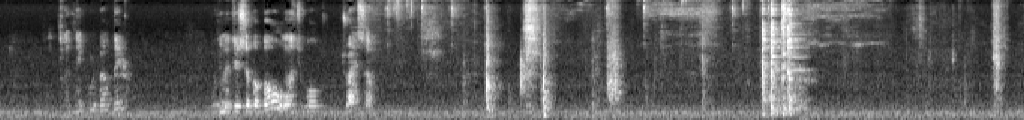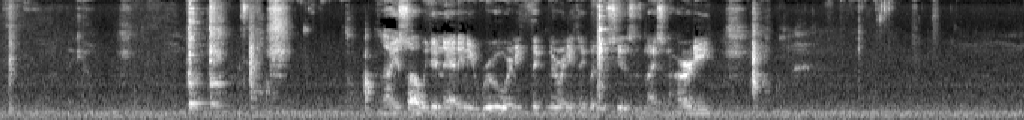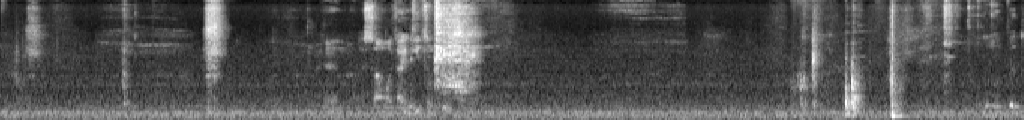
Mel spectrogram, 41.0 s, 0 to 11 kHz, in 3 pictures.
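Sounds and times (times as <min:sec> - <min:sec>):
steady low hum: 0:00.0 - 0:40.9
kitchenware clinking: 0:10.2 - 0:11.0, 0:16.2 - 0:17.2.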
